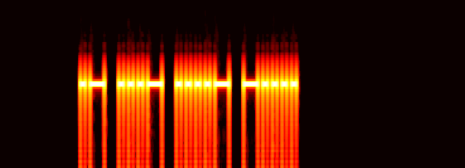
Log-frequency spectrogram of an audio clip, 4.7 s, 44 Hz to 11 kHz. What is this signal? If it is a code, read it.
Morse code, heard as a keyed tone, about 25 wpm, 700 Hz. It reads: AV46
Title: All Cut Numbers - 4-Digit 25wpm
